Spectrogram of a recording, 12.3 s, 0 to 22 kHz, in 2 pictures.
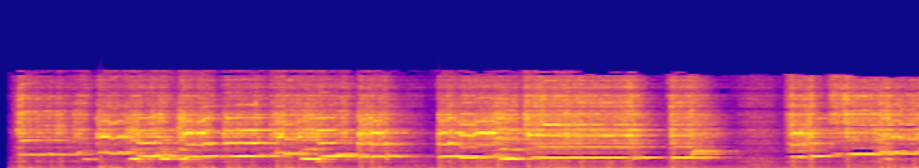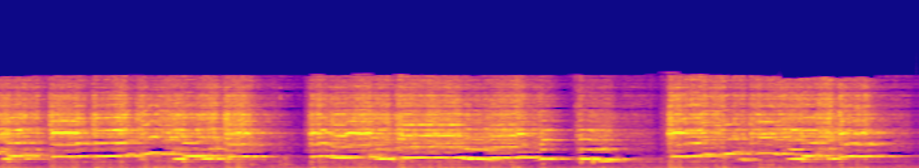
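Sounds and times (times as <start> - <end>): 
bone whistle blowing: 0.1 - 12.2.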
